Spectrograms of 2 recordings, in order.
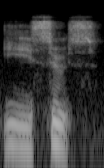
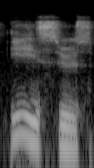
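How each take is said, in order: First: Isus said ee-SOOS; stress on last syllable. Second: Isus said EE-soos; stress on first syllable. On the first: Teacher corrects the accent, Isus as ee-SOOS. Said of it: "with the accent on sus". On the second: Teacher shows the wrong accent, Isus as EE-soos. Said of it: "Not Isus". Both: Shown as a demonstration.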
